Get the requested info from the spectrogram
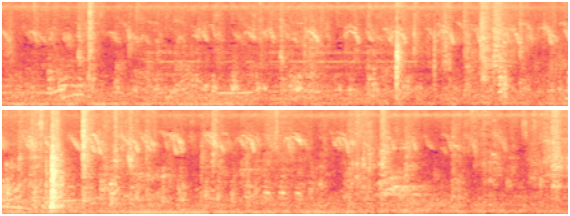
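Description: Chickens clucking in a farmyard, with short calls scattered throughout and a louder squawk about six seconds in. Now and then a few sharp knocks and clinks of dishes being handled.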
